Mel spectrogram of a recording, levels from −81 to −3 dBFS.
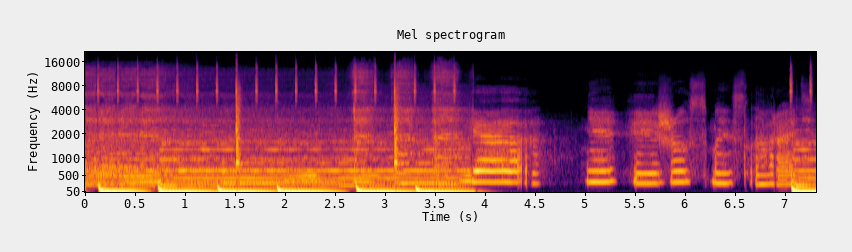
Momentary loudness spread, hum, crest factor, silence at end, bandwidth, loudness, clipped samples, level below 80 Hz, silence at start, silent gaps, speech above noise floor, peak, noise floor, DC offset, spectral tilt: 10 LU; none; 10 dB; 0 s; 13.5 kHz; -14 LUFS; under 0.1%; -10 dBFS; 0 s; none; 24 dB; 0 dBFS; -38 dBFS; under 0.1%; -6 dB/octave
